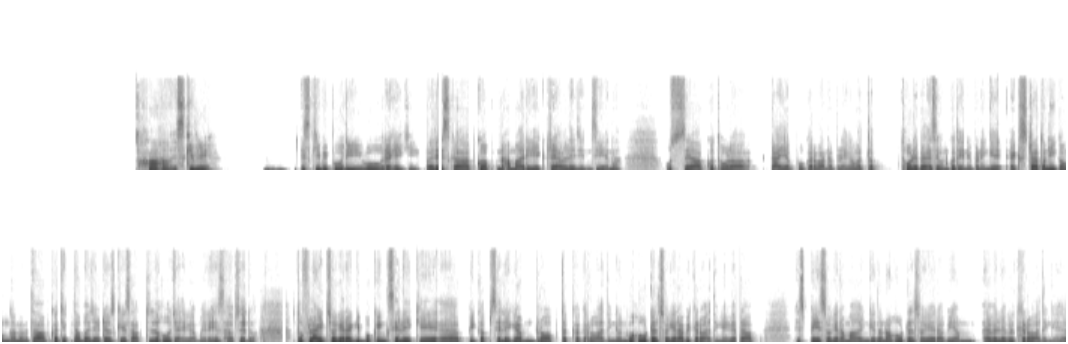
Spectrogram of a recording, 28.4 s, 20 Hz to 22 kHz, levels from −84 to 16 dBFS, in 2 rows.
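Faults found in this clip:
Gap between chunks: short silent holes in the speech at 5.80, 11.85, 17.90 and 23.95 s, each 50 ms, recurring every 6 s. No audio is missing, only pushed back at each join. Probable component: chunked transport or playback. Each 6 s segment is followed by 50 ms of dead air, consistent with codec padding at segment boundaries or a player starting each chunk late. Regular spacing points to the chunking stage.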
